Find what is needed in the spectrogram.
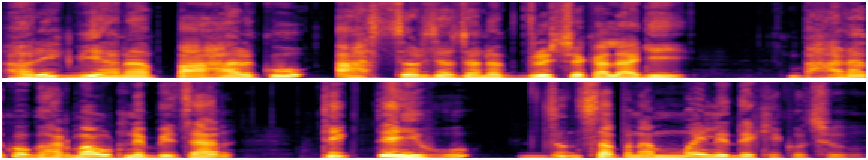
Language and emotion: Nepali, happy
